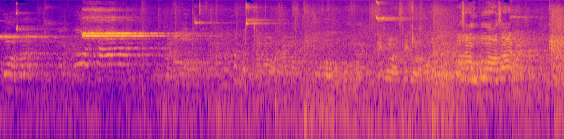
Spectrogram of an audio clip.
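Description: Referee's whistle blown about a second in and held for roughly a second and a half, followed by several people calling out and a basketball bouncing on the hall floor, all echoing in the large gym.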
